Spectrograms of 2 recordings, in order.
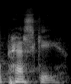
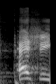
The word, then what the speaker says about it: Pesci: does it right yeah my mother used to say Joe peski your mother was pesky she could never say his name right she wasn't doing it to be cute no oh my god I grabbed her shoulders and screamed its Pesci you dolt yeah I wouldn't call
